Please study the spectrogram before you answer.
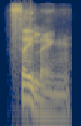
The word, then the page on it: failing: British English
